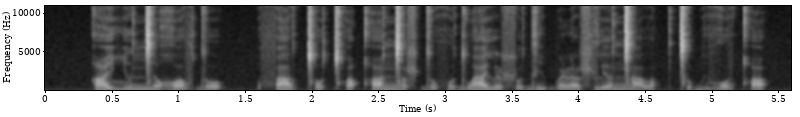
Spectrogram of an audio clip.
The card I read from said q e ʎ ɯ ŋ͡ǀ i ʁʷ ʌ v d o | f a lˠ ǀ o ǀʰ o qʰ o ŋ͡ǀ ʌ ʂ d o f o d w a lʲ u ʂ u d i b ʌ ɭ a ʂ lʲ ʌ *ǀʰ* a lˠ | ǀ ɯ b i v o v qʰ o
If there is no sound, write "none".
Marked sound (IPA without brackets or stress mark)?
ŋ͡ǀ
